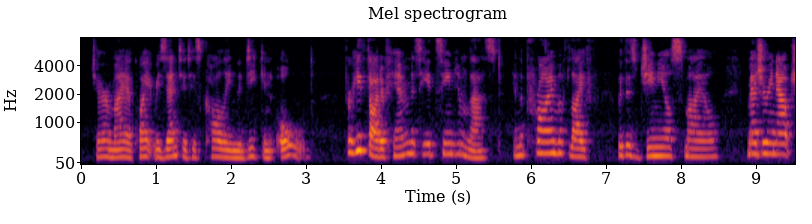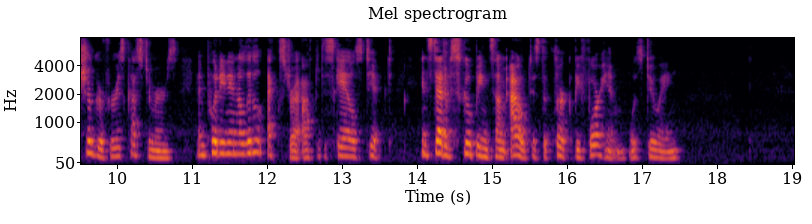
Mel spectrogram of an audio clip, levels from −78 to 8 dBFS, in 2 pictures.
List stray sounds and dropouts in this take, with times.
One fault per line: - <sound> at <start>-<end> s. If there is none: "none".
none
